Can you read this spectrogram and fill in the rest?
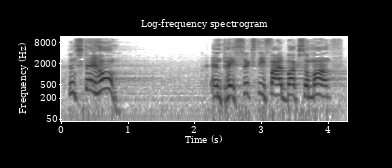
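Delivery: high, loud preacher's push; rising fervent sermon voice; preaching at full force. Acted. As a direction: drive it home from the pulpit.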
